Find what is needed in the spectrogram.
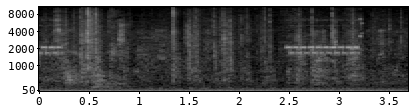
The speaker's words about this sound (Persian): ببین اون تلفن رو جواب بدی زنگ نمیخوره.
